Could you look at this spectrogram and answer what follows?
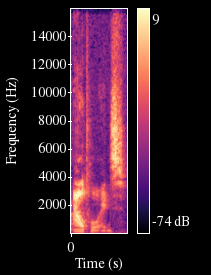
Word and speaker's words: Altoids: while uh chewing on some Altoids because it rhymes with Metroid um I'm going to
